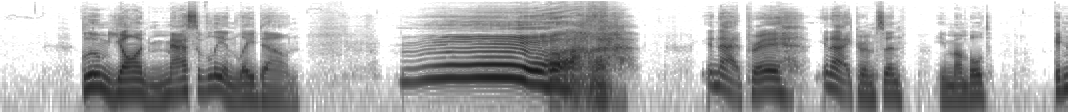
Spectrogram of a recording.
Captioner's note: wauuuuuugh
